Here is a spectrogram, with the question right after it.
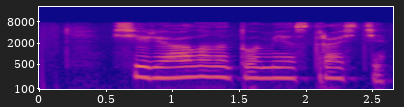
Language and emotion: Russian, neutral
